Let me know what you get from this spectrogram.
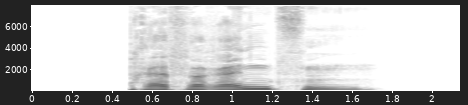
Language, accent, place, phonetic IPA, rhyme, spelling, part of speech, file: German, Germany, Berlin, [pʁɛfeˈʁɛnt͡sn̩], -ɛnt͡sn̩, Präferenzen, noun, De-Präferenzen.ogg
- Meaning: plural of Präferenz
